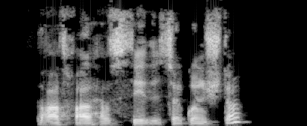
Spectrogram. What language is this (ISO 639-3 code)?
kab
